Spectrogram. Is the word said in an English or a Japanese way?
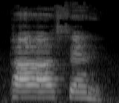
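Japanese. It is said with Japanese katakana pronunciation. "in Japanese, we pronounce like this"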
